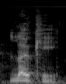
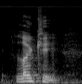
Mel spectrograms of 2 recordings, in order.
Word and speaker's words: Loki: want to get clear how are you pronouncing your character's name Loki Loki because I swear Anthony was saying Loki uh well well he's well so maybe he maybe that's I think he says Loki Loki like that in his deep gravitas sincere way yeah there we go Loki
